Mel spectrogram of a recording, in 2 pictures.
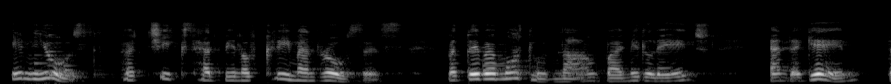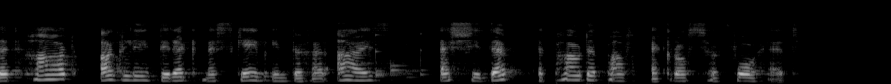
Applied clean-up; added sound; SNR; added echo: neural mask model DeepFilterNet 3.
